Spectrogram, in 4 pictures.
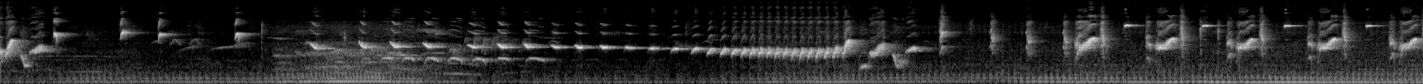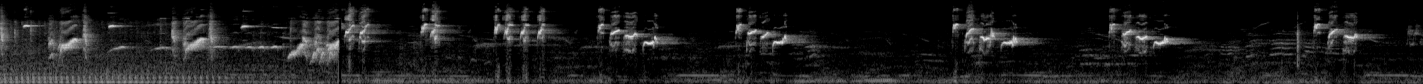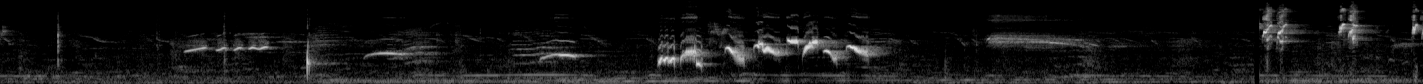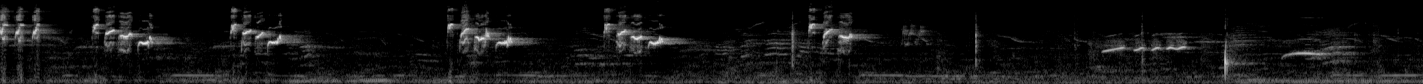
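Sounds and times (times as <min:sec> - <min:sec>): bird warbling: 0:00.0 - 0:17.9
songbird sharp descending calls: 0:00.0 - 0:18.6, 0:38.3 - 0:39.4.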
